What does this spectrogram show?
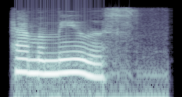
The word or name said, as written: hamamelis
